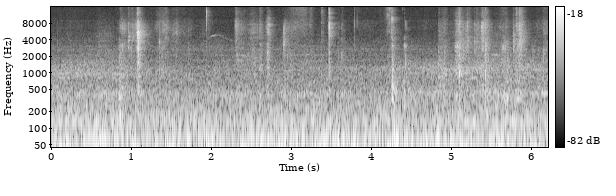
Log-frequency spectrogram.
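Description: Near silence with faint, scattered light clicks and ticks from trading cards being handled.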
